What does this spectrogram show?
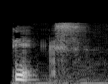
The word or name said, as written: ics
